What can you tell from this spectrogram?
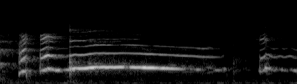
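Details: A full-grown Pomsky makes weird vocal noises while biting indoors. Two short yelping notes break into a long, even, tonal howl that slowly sinks in pitch over about one and a half seconds, then a brief fresh whimper starts.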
